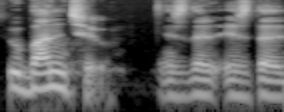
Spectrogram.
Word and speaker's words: Ubuntu: and I'm going to butcher the way I pronounce this but it's Ubuntu is the is the name of this this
